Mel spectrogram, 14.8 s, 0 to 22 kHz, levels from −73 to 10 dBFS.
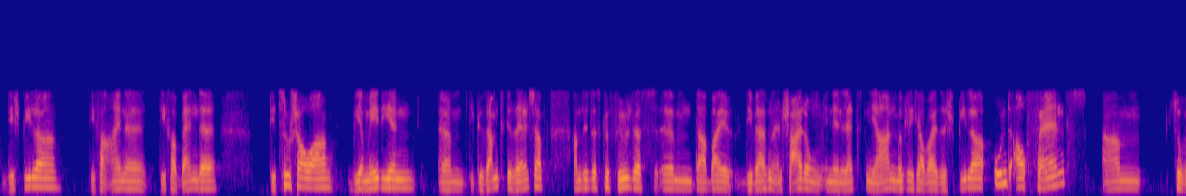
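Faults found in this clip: G.729 codec damage, whole clip, plainly audible. Speech band-limited with nothing above about 3.8 kHz; rough, slightly synthetic timbre, consistent with a low-rate CELP voice path, likely the G.729A variant at 8 kbit/s. Probable component: VoIP codec leg. Mechanism: speech rebuilt each 10 ms frame from a vocal tract filter, pitch predictor and sparse pulses, so fine detail and upper band are lost.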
